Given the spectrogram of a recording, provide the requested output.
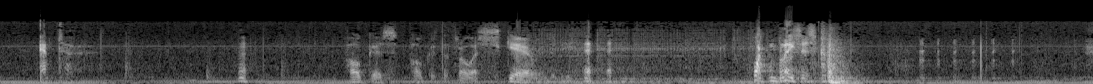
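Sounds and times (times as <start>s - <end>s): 
speech: 2.4s - 2.6s, 3.5s - 6.5s, 7.5s - 8.6s
front door slamming shut: 5.4s - 8.8s
laughter: 5.6s - 6.2s, 9.1s - 10.9s.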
